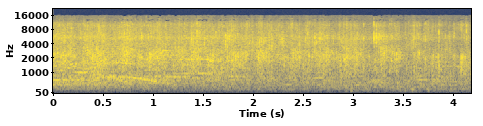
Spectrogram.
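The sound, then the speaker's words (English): An audience claps steadily in a dense, sustained round of applause that stays loud throughout, with a few faint cheers or whistles rising briefly near the start. “All right, applaud them one more time.”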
